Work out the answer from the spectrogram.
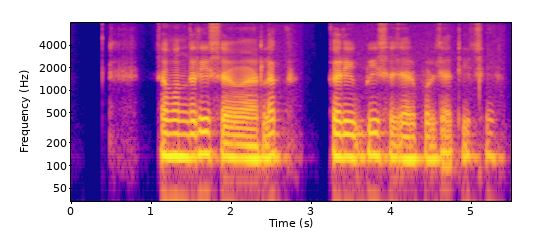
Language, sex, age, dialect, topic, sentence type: Maithili, male, 36-40, Bajjika, agriculture, statement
